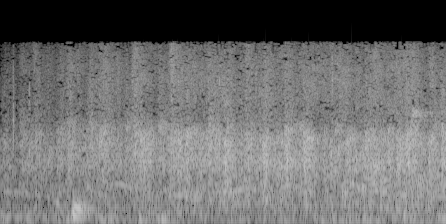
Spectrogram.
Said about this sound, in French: Je vous demande d'applaudir chaleureusement,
